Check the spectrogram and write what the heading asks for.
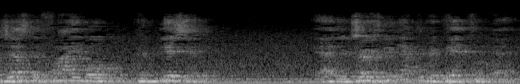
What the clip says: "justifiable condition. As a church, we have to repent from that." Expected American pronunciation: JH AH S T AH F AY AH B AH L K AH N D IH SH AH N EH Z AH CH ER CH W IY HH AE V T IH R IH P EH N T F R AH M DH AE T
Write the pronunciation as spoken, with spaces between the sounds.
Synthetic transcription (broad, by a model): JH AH S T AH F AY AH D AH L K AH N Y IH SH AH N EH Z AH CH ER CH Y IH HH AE F T IH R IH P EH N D F R AH M DH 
